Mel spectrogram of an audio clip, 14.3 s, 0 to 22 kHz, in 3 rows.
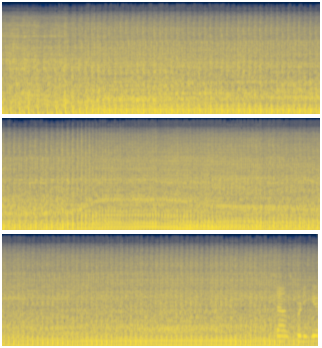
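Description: A Honda Nighthawk 450 motorcycle engine runs steadily in a garage after sitting for 20 years, a loud continuous idle with a brief rev near the middle, no talk over it.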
